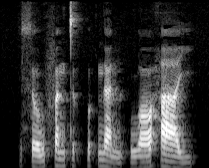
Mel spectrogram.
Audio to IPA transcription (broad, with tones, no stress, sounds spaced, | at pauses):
s o˨˥ w f ɐ˧ ŋ t̪ ʊ˧ k̚ p ʊ˧ k̚ n̪ ɐ˨˩ n | w ɔː˨˥ h aː˨ j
